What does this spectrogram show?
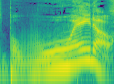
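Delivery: long swooping "bueno"; milk the word for comic emphasis; drawn-out exclamation. Real, not acted. Mock drawn-out exclamation about bad defense.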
